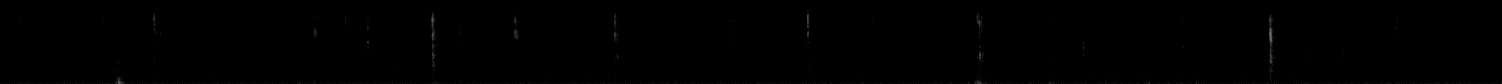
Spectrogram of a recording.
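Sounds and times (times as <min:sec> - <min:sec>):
low room hiss: 0:00.0 - 0:15.0
mouth clicks of chewing: 0:12.6 - 0:13.2.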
